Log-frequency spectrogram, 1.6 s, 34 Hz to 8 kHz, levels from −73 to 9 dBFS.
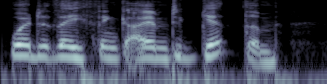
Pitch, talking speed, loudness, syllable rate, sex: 185 Hz, 330 wpm, -19 LUFS, 7.5 syllables/s, male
